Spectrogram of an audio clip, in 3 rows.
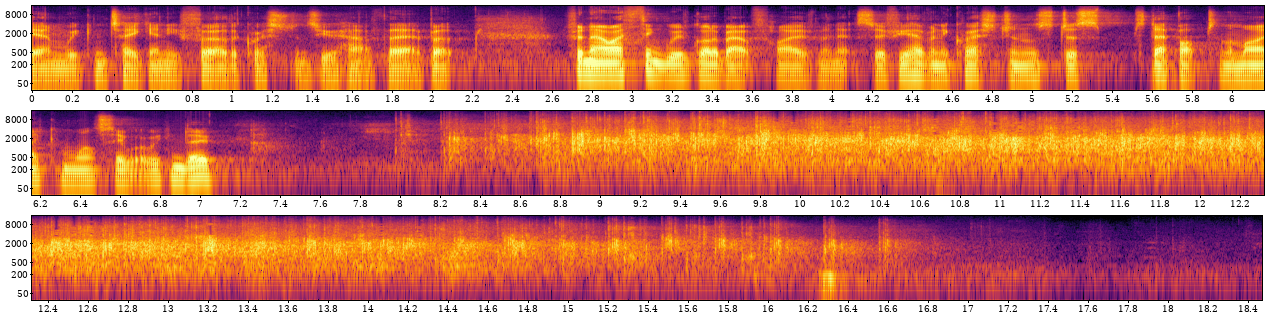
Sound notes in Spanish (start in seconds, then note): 8.0 aplausos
